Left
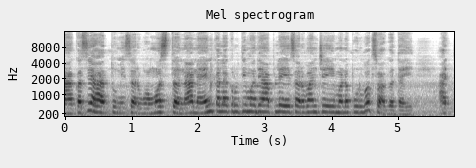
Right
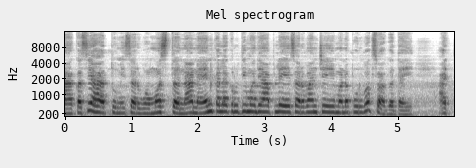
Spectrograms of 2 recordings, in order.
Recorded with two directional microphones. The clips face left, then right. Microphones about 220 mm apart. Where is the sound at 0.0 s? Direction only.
30° right (ahead or behind).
